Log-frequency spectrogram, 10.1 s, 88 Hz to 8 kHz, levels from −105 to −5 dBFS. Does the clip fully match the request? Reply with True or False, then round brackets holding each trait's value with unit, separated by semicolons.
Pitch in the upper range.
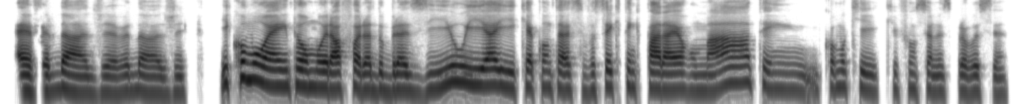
False (170 Hz)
